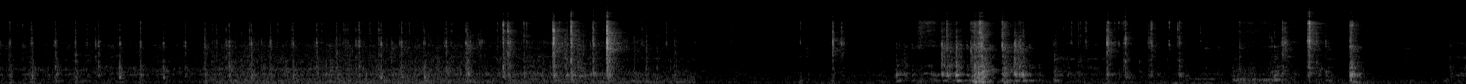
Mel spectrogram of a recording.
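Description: Canon MX870 inkjet printer's mechanism running with its case off: a steady motor hiss with rapid ticking, then, after a short pause, irregular clicks and clatters from the gears and the moving print carriage.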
